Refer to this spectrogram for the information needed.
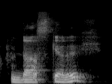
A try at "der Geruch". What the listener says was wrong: There is no Umlaut.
